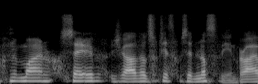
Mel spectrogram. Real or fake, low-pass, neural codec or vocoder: fake; 10.8 kHz; codec, 16 kHz in and 24 kHz out, 0.4 kbps, LongCat-Audio-Codec, four codebook decoder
